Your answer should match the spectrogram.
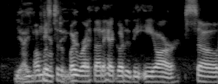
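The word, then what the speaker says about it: Tighe: How do you pronounce last Teague? Oh, T.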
